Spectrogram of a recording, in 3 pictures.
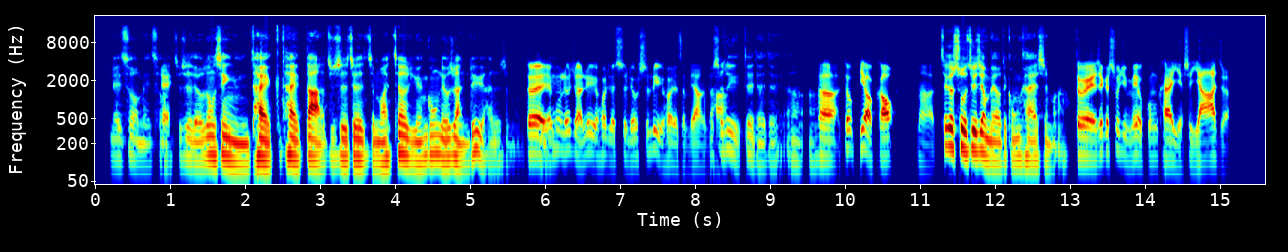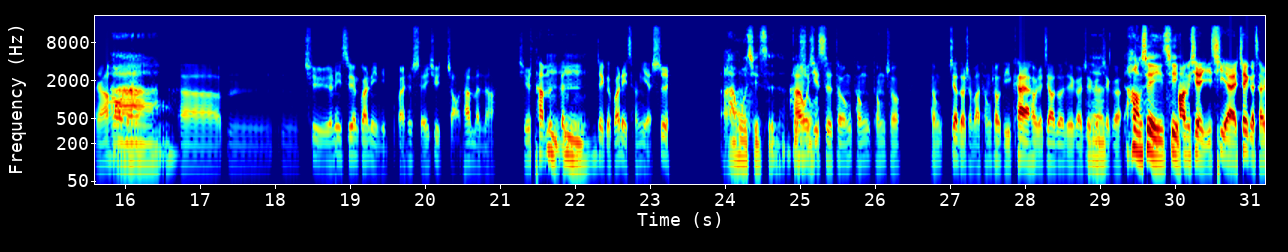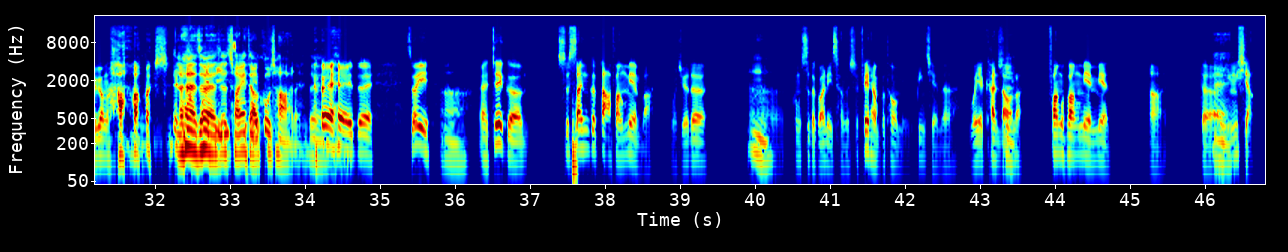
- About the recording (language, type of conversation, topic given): Chinese, podcast, 你如何看待管理层不透明会带来哪些影响？
- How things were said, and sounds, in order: laughing while speaking: "对啊 对"; laughing while speaking: "用得好，是，沆瀣一气，对 对"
